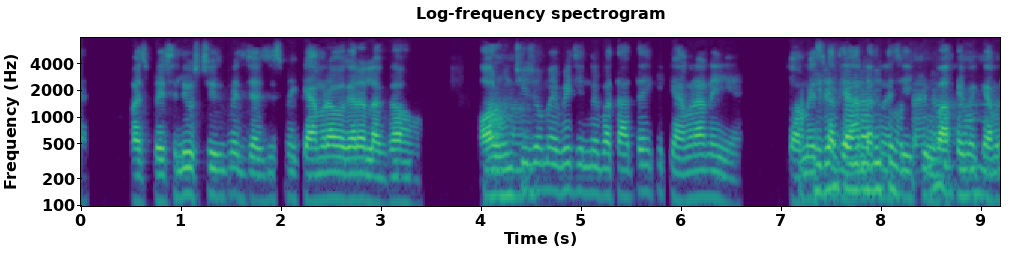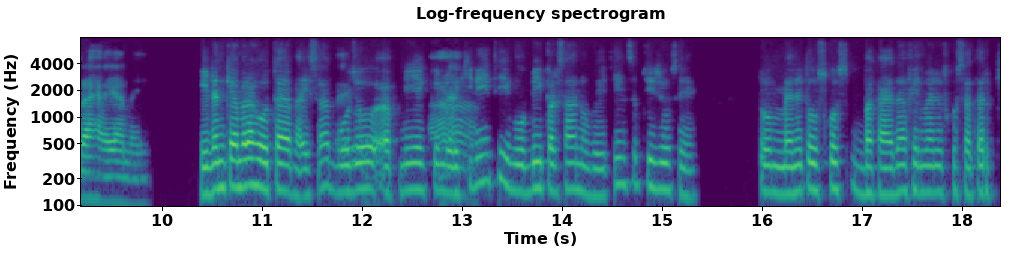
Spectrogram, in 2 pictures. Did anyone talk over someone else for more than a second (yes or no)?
yes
